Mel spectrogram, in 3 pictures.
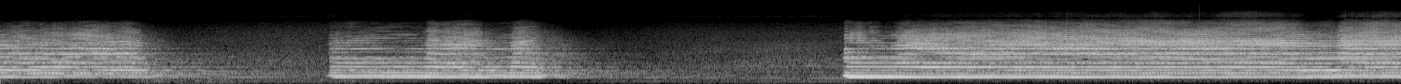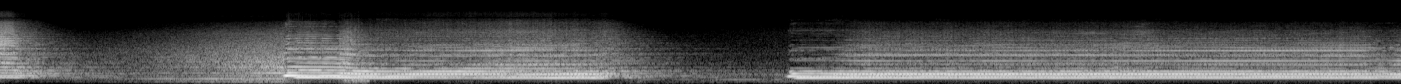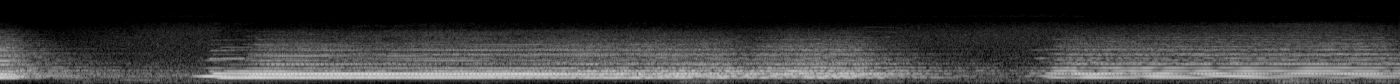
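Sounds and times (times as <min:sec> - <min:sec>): train horn chord blasts: 0:00.0 - 0:02.0, 0:03.3 - 0:06.0, 0:08.4 - 0:14.9, 0:16.8 - 0:20.9, 0:21.8 - 0:28.8, 0:30.0 - 0:37.6, 0:38.3 - 0:42.0.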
